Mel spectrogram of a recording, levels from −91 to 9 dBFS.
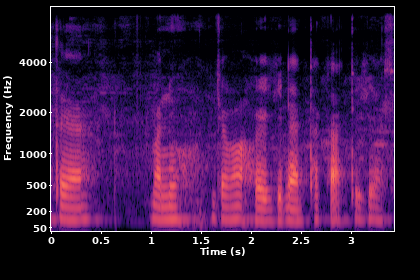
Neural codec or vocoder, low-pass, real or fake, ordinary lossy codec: none; 7.2 kHz; real; none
